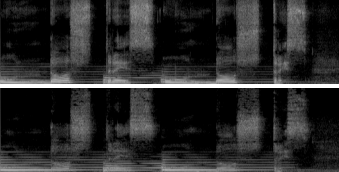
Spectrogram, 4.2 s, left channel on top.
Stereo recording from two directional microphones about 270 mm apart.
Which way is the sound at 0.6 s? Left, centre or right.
Left.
